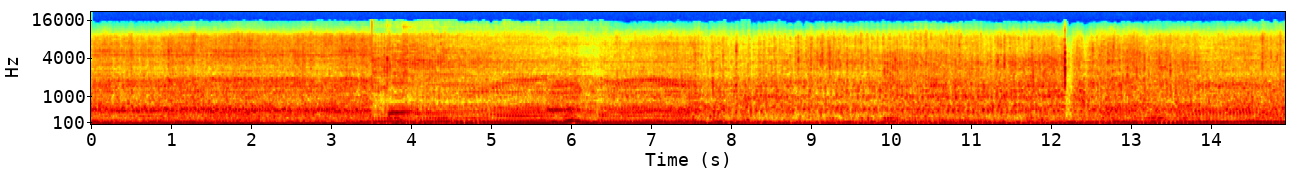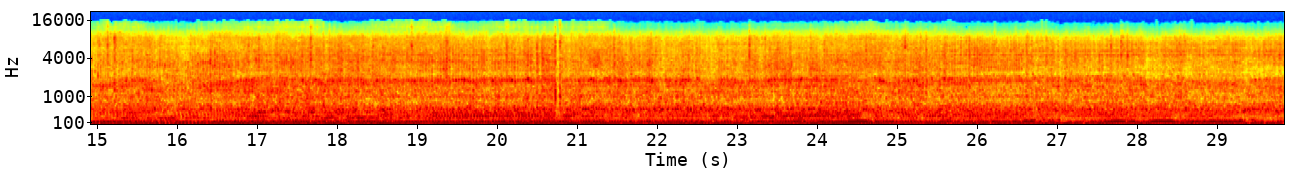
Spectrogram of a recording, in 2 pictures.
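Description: Enduro dirt bike engine running loudly and continuously, with no break in the noise.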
